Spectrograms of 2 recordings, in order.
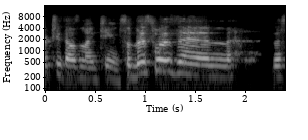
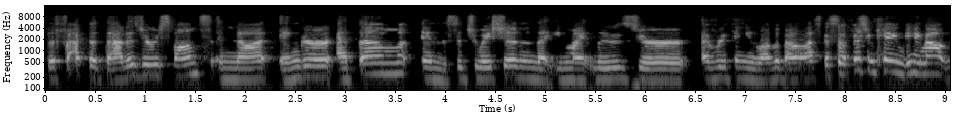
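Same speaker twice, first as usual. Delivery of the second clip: normal talking voice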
